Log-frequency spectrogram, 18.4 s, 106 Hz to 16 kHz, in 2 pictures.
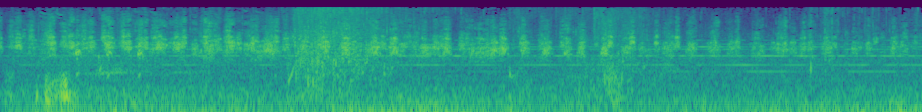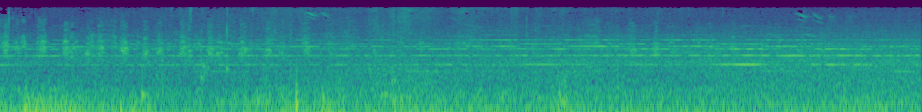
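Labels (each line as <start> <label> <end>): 0.1 Quacking sounds from ducks, irregularly repeating. 2.8
3.1 Ducks splashing in natural water sounds near a lake. 4.4
6.4 An urgent Euro-style ambulance siren repeats rhythmically, growing louder as it approaches and fading as it moves away. 18.4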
